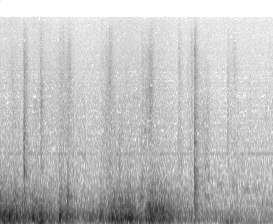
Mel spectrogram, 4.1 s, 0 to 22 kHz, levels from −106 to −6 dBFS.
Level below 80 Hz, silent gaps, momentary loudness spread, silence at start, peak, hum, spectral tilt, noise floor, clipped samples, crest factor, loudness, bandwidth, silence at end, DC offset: -42 dBFS; none; 22 LU; 0 s; -14 dBFS; none; -9 dB/octave; -55 dBFS; under 0.1%; 20 dB; -33 LUFS; 12 kHz; 0.25 s; under 0.1%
